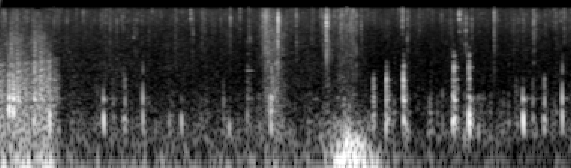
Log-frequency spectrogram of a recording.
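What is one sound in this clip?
Footsteps crunch on snow and grass.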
